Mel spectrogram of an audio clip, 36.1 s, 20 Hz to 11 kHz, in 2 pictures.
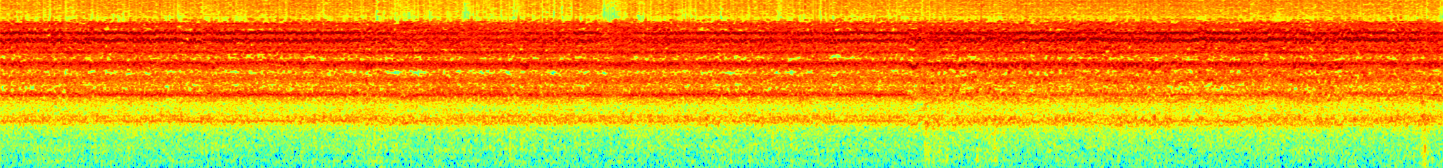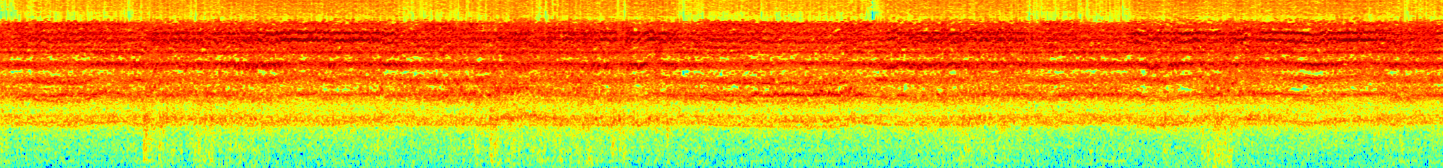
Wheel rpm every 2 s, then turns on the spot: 230, 230, 230, 230, 230, 230, 220, 220, 230, 220, 220, 220, 240, 210, 210, 220, 220, 230.
none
